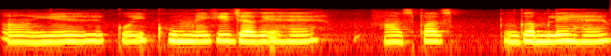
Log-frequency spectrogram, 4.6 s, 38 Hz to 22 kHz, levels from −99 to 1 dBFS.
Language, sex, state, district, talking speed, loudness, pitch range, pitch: Hindi, female, Himachal Pradesh, Shimla, 145 wpm, -17 LUFS, 200-210 Hz, 205 Hz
